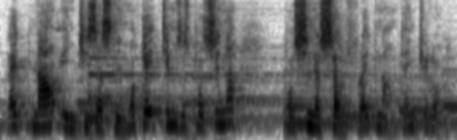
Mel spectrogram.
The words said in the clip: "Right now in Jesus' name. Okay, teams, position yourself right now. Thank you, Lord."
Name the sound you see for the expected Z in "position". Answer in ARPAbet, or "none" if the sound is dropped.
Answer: S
